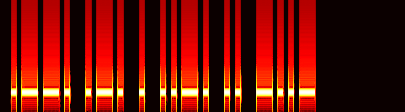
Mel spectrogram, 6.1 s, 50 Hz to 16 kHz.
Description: Morse code, heard as a keyed tone, about 15 wpm, 700 Hz. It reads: PREFIX
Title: Callsign Prefixes for Top 100 DXCC - 15wpm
